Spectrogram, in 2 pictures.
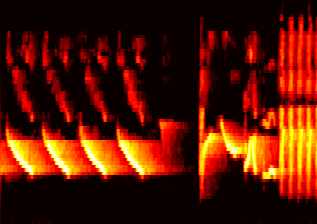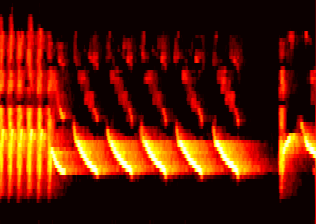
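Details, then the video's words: Held in the hand and uncaged, a ruby-cheeked sunbird sings a run of high descending whistled slurs, broken by a rapid buzzy trill and a brief pause, then more falling whistles. "KOWUL EDAN, GACORRR Tanpa Sangkarr"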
